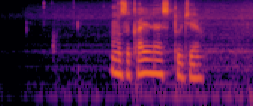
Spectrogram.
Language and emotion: Russian, neutral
